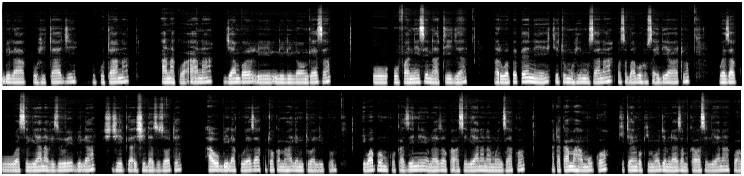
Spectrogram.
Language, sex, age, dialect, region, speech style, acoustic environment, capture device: Swahili, male, 25-34, Kenya - Mombasa, Kenya, relaxed, silence, mobile / Linux / Chrome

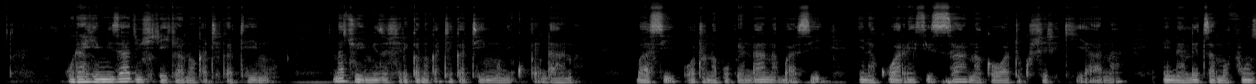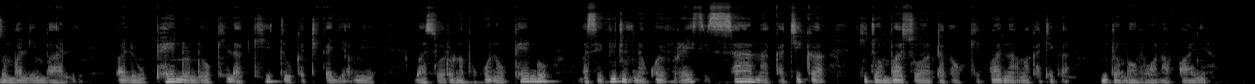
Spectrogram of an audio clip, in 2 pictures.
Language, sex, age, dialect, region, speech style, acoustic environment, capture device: Swahili, male, 25-34, Kenya - Mombasa, Kenya, relaxed, nature, mobile / Linux / Chrome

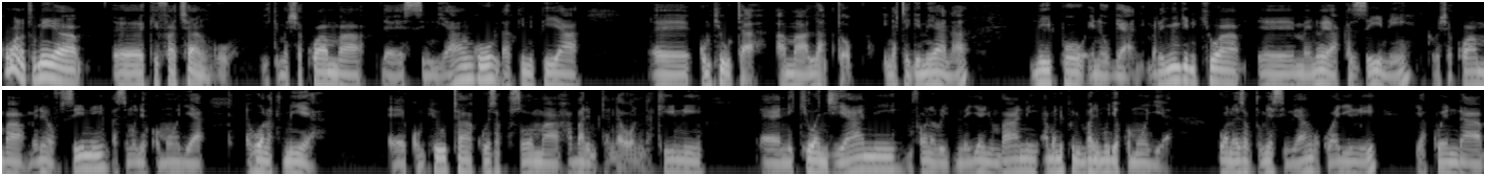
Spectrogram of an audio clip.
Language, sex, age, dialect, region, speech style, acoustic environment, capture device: Swahili, male, 25-34, Tanzania - Dar es Salaam, Tanzania, focused; excited; happy, silence, mobile / Linux / Chrome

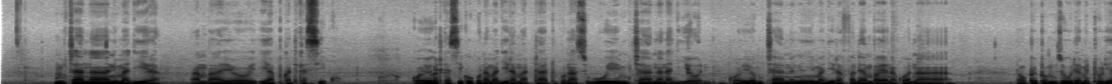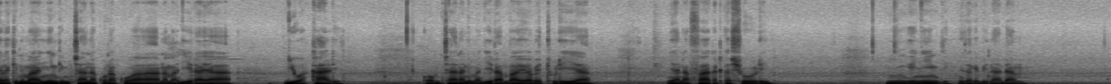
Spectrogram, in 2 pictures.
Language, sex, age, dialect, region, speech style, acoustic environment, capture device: Swahili, male, 25-34, Kenya - Nairobi Sheng-influenced, Kenya, happy, nature, mobile / Linux / Chrome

